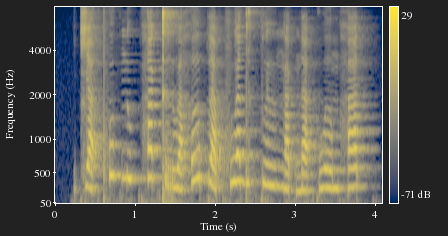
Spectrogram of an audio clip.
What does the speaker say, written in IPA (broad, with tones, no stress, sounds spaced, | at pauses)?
t͡ɕ a˨˩ ʔ pʰ o˥˩ k̚ n u˦˥ k̚ h a˥˩ k̚ t r u˨˩ a̯ h ɤː˥˩ p̚ l a˨˩ p̚ f u˥˩ a̯ d ɯ˥˩ k̚ p l ɯː˧ ŋ a˨˩ k̚ n a˨˩ ʔ k w ɤː˧ m h a˦˥ t̚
